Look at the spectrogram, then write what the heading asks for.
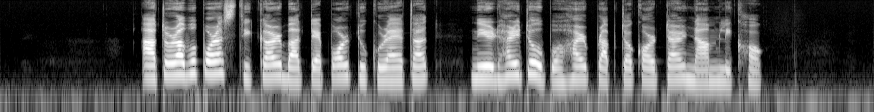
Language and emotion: Assamese, neutral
